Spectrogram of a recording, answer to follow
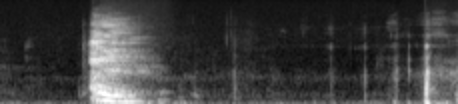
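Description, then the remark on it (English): One loud, harsh cough bursts out near the start, followed by quiet rustling and then two shorter, sharp throat-clearing coughs at the end, with no talking. “You're just coughing in the background.”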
